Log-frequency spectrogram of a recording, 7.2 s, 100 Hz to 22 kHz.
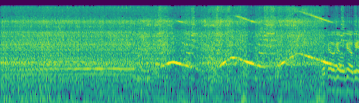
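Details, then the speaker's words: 2012 Mitsubishi Pajero Sport Dakar diesel with a rough engine noise, revved with throttle blips: turbo whistle rises and falls with a scraping edge; mechanic judges the turbine is rubbing, suspecting ingested foam or debris damaged the turbine wheel. "sudah selesai kita dengar ya itu kalau dikasih itu seperti ada sentuhan benda begitu Lur menggesek ya jadi menurut saya pada turbonya ini"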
